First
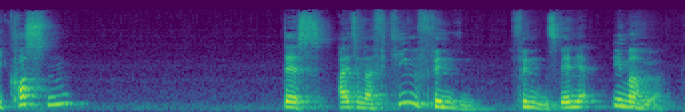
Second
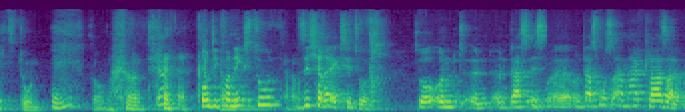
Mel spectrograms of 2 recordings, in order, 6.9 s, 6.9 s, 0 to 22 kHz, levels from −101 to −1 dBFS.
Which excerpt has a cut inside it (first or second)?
second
